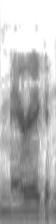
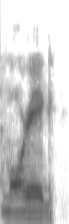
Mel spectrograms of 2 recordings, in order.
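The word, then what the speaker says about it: Moehrig: I have learned that it's pronounced Merrig, not Morrig, so apologies.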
